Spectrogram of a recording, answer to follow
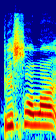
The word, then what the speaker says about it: Bisola: But Bisola is literally pronounced exactly the same way that it's written.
